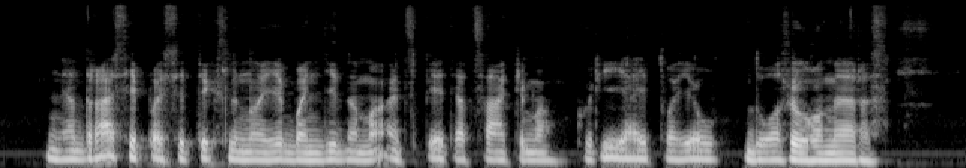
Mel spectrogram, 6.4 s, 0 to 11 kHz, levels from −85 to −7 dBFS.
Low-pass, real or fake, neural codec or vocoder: 9.9 kHz; real; none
